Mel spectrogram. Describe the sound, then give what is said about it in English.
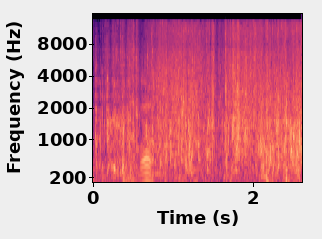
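A salmon about 2 feet long, roughly 15 pounds, secured on a stringer, thrashes its tail in shallow river water, making a steady, churning splash that runs the whole time, close by, with a brief exclaiming voice early on. “When we get close, its tail thrashes in the water.”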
